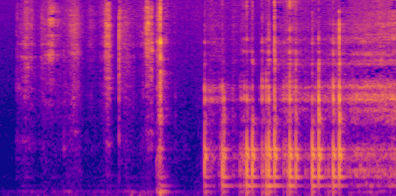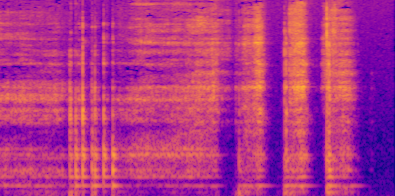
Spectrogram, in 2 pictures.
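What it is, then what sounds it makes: Plywood board scratched. A large, flat, light plywood board with visible knots is held upright and scratched and rubbed across its surface with fingernails. Close, dry rasping and scraping strokes come in uneven bursts with short taps, and the wood gives a faint hollow tone beneath the scratches.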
